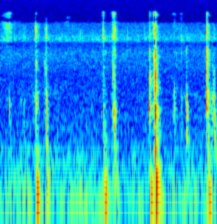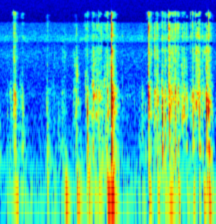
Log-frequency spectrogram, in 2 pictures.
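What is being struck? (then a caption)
Mechanical keyboard with plastic keycaps. Slow fingertip typing on a mechanical keyboard with cat-shaped plastic keycaps produces short, sharp key clicks with a brief low thock beneath. The keystrokes come at an uneven pace, some louder than others, and grow denser toward the end.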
